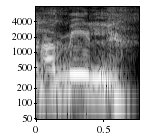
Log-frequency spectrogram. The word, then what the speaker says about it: Jamil: que se en las redes sociales es pronunciar pronunciar bien el apellido el nombre el nombre nombre jamil jamil Ah bueno esa sí no me la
